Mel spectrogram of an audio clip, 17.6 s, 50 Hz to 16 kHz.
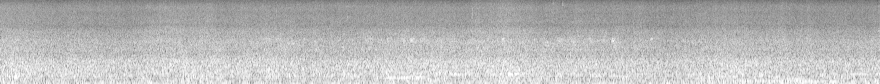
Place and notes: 本福村, Hsiao Liouciou Island - Birds singing
Birds singing, Traffic Sound, Sound of the waves
Zoom H2n MS +XY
